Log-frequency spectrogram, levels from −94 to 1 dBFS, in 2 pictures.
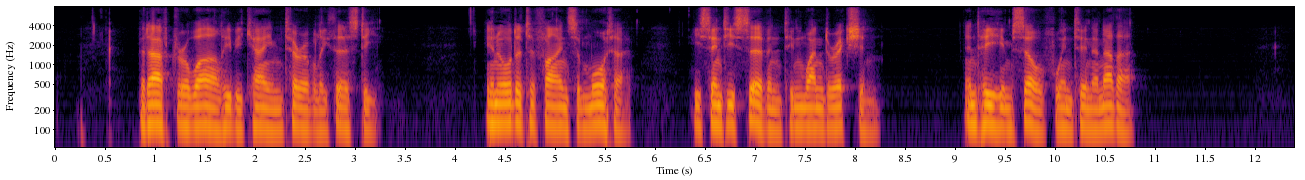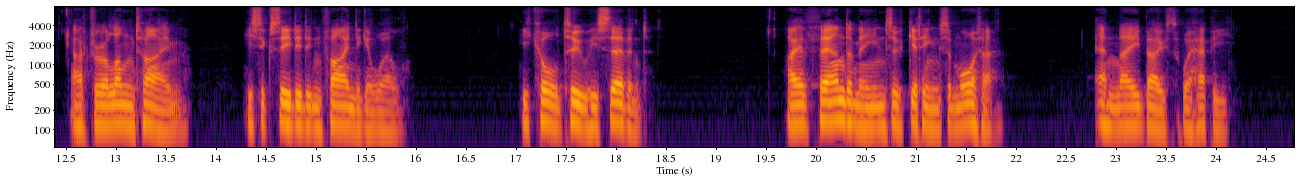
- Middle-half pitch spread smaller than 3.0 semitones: Yes, narrow, 2.4 semitones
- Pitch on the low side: Yes, low, 110 Hz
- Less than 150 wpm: Yes, slow, 135 wpm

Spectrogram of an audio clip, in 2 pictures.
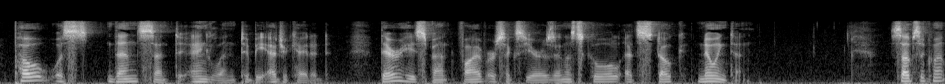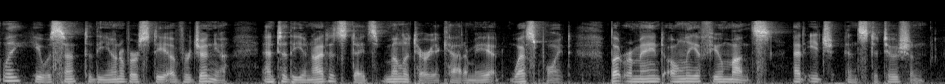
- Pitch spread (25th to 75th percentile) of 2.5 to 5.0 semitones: Yes, average, 3.4 semitones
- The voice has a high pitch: No, low, 120 Hz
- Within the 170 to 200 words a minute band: No, average, 160 wpm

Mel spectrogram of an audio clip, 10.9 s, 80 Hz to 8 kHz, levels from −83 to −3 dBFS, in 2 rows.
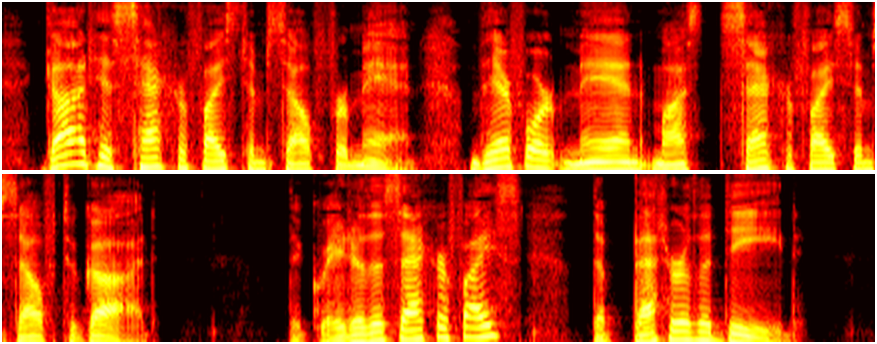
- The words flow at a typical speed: No, slow, 115 wpm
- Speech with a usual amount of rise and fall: No, wide, 6.1 semitones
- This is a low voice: Yes, low, 120 Hz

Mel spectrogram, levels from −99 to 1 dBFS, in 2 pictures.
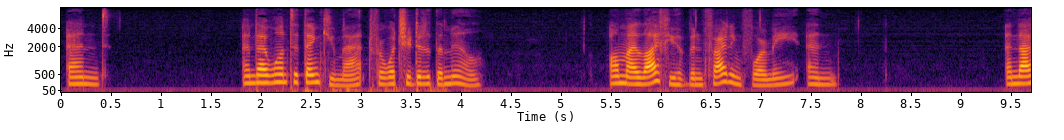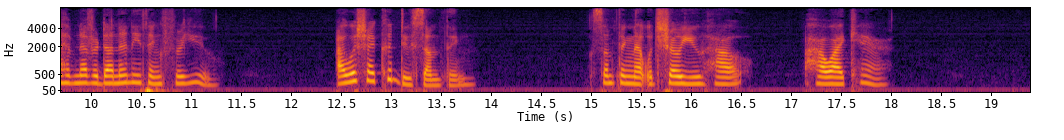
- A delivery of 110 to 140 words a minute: Yes, slow, 135 wpm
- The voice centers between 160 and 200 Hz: Yes, high, 190 Hz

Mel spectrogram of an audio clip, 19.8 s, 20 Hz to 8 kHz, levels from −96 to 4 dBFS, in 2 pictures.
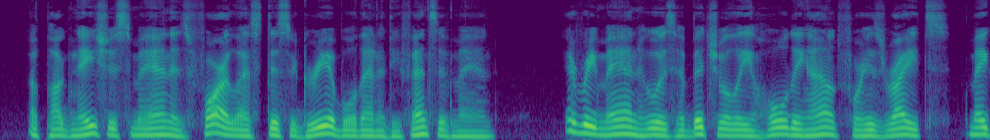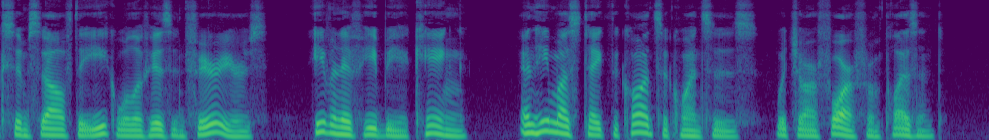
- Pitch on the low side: Yes, low, 130 Hz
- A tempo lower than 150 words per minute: Yes, average, 140 wpm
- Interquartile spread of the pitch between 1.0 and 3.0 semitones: No, average, 4.2 semitones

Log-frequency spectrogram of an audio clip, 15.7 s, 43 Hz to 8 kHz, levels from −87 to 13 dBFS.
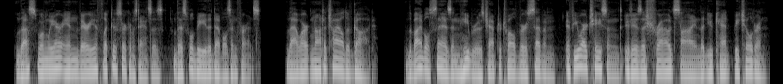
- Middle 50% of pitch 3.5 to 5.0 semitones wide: No, average, 2.9 semitones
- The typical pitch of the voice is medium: No, very low, 90 Hz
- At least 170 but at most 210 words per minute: No, average, 160 wpm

